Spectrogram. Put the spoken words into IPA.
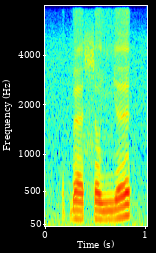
ɓæɬʌ ɲɛ

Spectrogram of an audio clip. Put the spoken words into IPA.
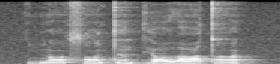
ʎɔ̃˩sˤœ̃˩˥ tə̃˨˩˦ kʲœ˩˥ðˤæ˩˥tˤə̃˨˩˦

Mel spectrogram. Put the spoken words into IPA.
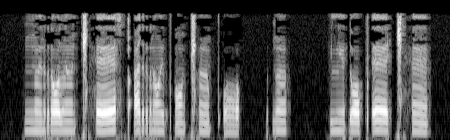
ŋə̃rɔ lə̃ːǁʰɛːsqʼɛ rɔ̃ɪ̯pʼɔ̃ǁə̃ː pʼɔ̤ | ɠə̃ | lʲə̃ɗɔpʼɛː ǁʰɛ̃

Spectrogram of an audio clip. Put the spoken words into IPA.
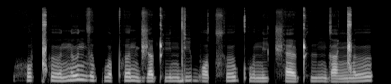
hoǁʰɵ nɵ nzəkʷapʰə nd͡ʒaʈʰindi bɔt͡sʰɵ kʷʼənit͡ʃʰæ ʈʰɨŋɡaŋ͡ǁɵ

